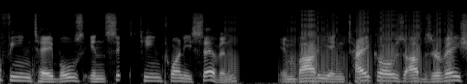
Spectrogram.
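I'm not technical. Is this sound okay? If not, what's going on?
No, there are two problems in it.

From 1.18 to 1.41 s there's a digital broadcast dropout. The receiver briefly lost good signal, so it muted, fading out in about 20 ms and leaving a few short holes, the longest near 0.1 s. Whatever speech fell in those gaps is simply gone.

From 2.23 to 4.54 s you'll hear buffer tearing: a robotic buzz at about 100 Hz riding on the speech. The playback software and the sound hardware have drifted out of step, so every hundredth of a second a small sliver of slightly older audio gets spliced in, with abrupt joins.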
